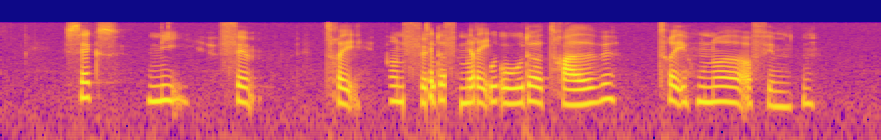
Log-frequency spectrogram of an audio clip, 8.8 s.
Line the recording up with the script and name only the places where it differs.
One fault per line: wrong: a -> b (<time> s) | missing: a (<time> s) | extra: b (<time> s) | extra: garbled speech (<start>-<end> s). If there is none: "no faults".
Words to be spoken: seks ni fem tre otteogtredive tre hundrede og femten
extra: garbled speech (3.9-5.0 s)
